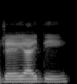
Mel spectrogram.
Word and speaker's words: JID: So my fave tracks on this album are Habits, Evil, Lucifer, Fuel, which is featuring JID or Jid, however he wants to pronounce it because he changed his name like twice already.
